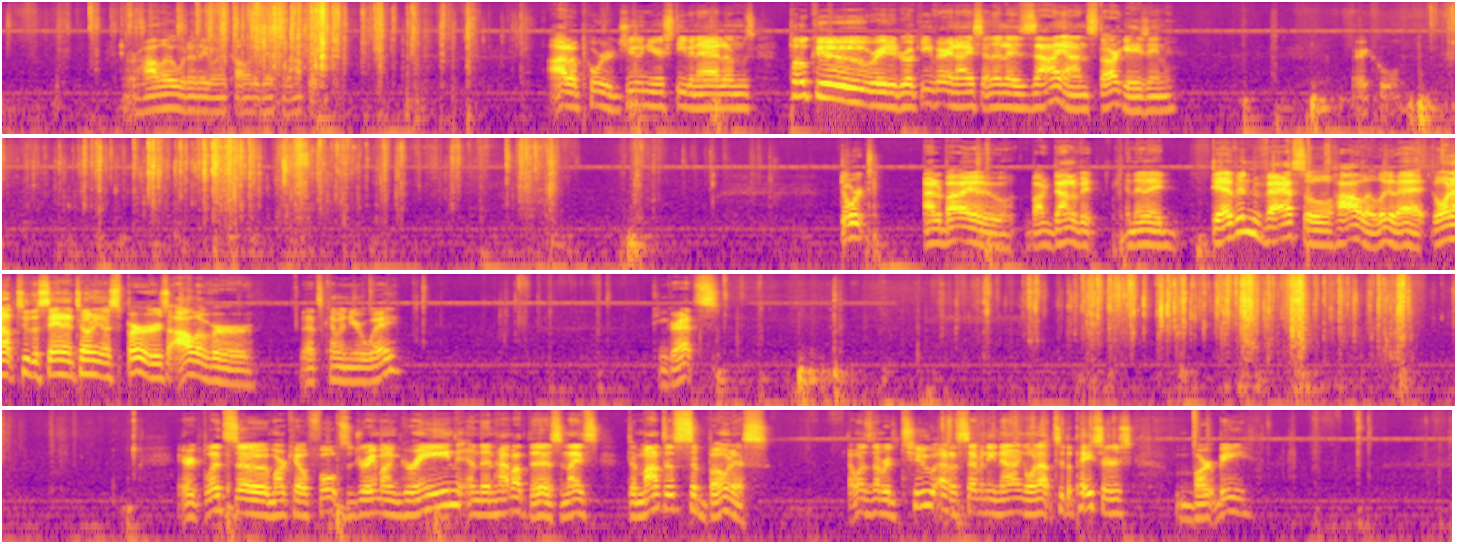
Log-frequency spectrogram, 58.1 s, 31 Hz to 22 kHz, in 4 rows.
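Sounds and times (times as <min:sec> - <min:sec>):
cards being handled: 0:00.2 - 0:05.4, 0:14.3 - 0:20.2, 0:38.3 - 0:44.3
wrapper crinkling and tearing: 0:00.7 - 0:05.3, 0:14.4 - 0:20.2, 0:38.4 - 0:43.7.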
